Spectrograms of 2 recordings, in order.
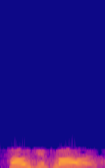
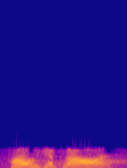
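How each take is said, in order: Both takes have the same delivery.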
